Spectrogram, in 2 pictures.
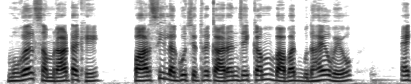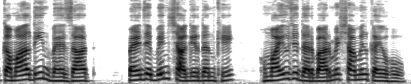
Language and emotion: Sindhi, neutral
